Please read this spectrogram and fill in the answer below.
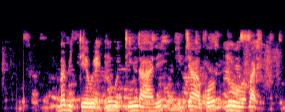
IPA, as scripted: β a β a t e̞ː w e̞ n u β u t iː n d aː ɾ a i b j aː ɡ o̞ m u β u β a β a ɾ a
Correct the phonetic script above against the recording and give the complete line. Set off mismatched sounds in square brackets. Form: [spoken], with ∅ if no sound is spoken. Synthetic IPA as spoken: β a β [i] t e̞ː w e̞ n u β u t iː n d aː ɾ [e] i b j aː ɡ o̞ [n] u β u β a β a ɾ [e]

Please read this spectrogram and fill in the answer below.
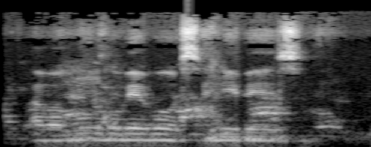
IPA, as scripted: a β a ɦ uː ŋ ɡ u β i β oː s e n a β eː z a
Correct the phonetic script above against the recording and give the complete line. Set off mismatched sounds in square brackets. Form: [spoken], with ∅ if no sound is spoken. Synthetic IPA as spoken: a β a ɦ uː ŋ ɡ u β [e] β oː s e n [i] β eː z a

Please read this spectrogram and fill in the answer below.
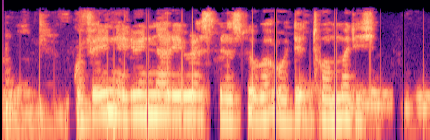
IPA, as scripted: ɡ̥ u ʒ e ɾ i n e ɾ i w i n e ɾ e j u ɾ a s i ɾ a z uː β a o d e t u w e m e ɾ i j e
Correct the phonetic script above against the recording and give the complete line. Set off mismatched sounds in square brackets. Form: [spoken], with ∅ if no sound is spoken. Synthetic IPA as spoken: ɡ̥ u [v] e ɾ i n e ɾ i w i n [a] ɾ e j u ɾ a s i ɾ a z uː β a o d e t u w [a] m [a] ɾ i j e

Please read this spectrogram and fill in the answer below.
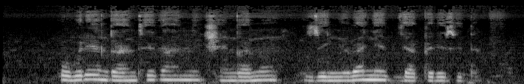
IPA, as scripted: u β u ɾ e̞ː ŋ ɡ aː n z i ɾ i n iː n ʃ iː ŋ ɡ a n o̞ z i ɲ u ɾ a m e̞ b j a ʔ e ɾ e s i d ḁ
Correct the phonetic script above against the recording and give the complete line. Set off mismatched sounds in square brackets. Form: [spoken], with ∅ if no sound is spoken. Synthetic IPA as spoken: u β u ɾ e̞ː ŋ ɡ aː n z i ɾ [a] n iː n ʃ iː ŋ ɡ a n o̞ z i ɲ u ɾ a [ɲ] e̞ b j a [p] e ɾ e [z] i d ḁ

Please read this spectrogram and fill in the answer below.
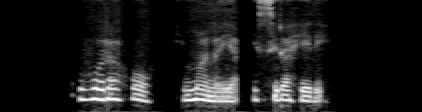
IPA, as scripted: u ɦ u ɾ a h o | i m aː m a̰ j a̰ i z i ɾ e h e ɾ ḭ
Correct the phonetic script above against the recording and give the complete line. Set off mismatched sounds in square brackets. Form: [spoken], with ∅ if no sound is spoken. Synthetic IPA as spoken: u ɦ [o] ɾ a h o | i m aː [n] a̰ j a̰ i [s] i ɾ [a] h e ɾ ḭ

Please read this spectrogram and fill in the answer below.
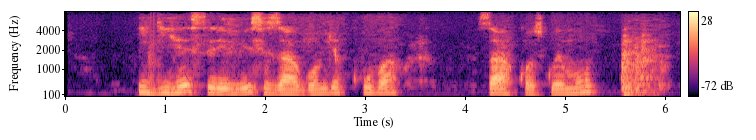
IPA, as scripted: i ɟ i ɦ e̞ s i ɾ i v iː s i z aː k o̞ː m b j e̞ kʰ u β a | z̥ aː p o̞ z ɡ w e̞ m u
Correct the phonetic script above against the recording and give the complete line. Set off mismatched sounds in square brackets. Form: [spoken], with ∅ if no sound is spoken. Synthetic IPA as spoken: i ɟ i ɦ e̞ s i ɾ i v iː s i z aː [ɡ] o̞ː m b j e̞ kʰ u β a | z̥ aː [k] o̞ z ɡ w e̞ m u

